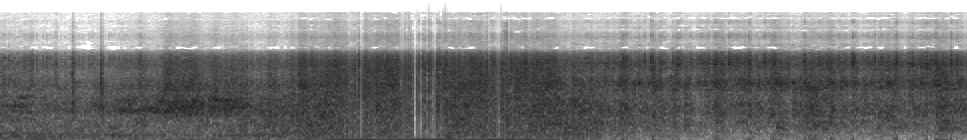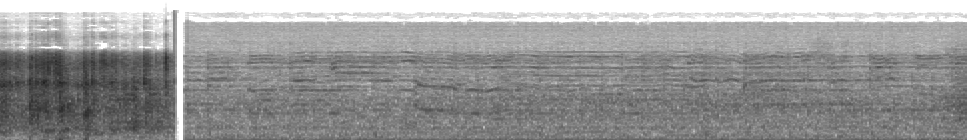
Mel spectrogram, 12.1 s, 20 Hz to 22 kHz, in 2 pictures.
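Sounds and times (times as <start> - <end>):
crackles: 0.0 - 7.2
road and wind noise: 0.0 - 9.1.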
